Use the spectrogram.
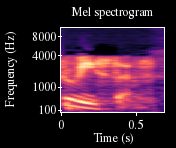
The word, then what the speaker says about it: Teresa: Mother Teresa. Yeah, so the H plus downstepped H star here is on Teresa, that part of Mother Teresa, and the second syllable is what's being stressed here in Teresa, and that's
